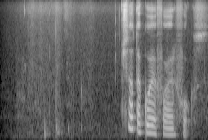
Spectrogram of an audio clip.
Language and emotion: Russian, neutral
